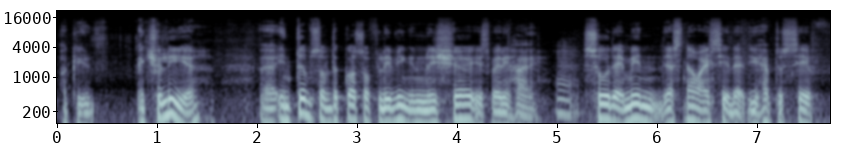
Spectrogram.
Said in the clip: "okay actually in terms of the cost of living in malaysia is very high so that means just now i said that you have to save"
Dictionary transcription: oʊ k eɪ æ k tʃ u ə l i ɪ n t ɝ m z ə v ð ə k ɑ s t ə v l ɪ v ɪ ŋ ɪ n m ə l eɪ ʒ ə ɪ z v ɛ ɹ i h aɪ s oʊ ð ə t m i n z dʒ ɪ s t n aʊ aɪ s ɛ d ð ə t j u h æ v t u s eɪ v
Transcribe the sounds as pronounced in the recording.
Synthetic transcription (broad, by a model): oʊ k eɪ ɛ k tʃ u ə l i ɪ n t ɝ m s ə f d ə k ɑ s ə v l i v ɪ ŋ ɪ n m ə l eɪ ʃ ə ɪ s v ɛ ɹ i h aɪ s oʊ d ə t m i n dʒ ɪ s n aʊ aɪ s ɛ d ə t j u h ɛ f t u s eɪ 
